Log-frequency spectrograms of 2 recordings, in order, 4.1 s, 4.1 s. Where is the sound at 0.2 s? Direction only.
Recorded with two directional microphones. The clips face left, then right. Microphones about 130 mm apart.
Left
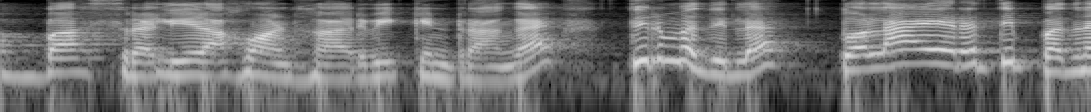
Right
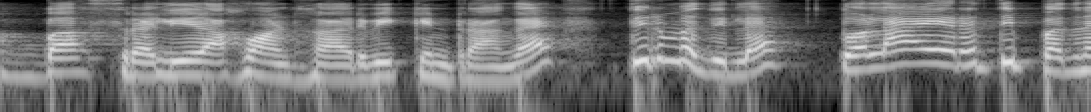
25° right (ahead or behind).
